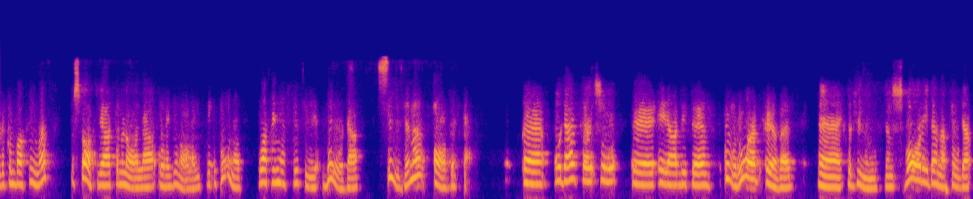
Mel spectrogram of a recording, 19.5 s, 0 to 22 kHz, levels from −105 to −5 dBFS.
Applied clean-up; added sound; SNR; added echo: neural mask model Resemble Enhance denoiser.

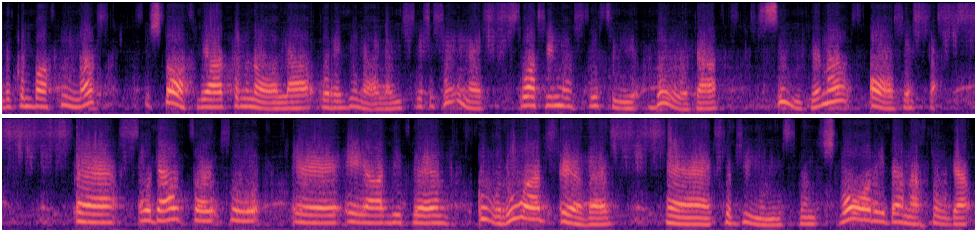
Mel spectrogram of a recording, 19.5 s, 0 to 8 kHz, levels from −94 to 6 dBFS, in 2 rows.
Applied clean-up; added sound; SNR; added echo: neural separator model SepFormer DNS4.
